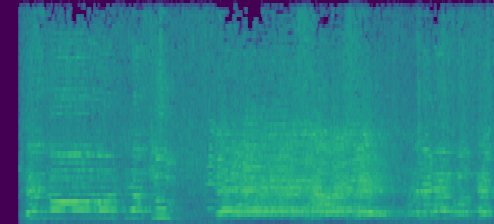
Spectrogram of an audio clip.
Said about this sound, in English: The sound there of teachers and students protesting last week in Iguala, Mexico, smashing windows, setting fire to the city's main government building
